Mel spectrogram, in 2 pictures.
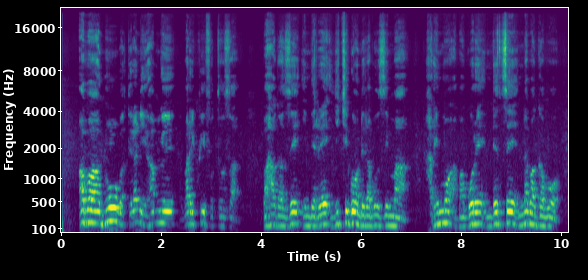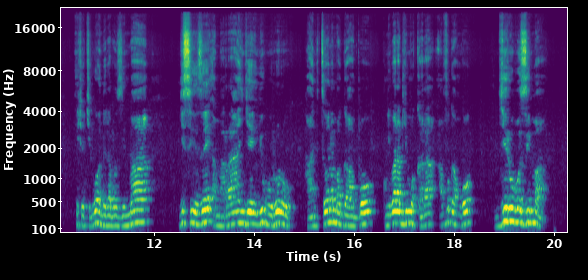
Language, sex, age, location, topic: Kinyarwanda, female, 25-35, Huye, health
